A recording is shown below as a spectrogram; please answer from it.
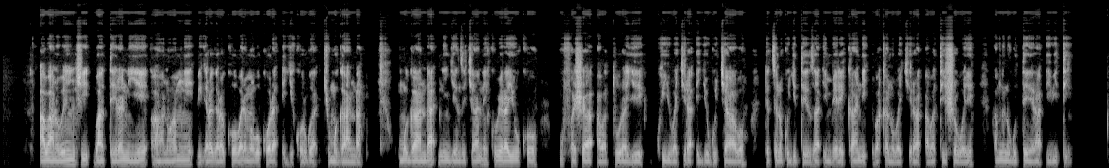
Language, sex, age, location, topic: Kinyarwanda, male, 25-35, Nyagatare, agriculture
